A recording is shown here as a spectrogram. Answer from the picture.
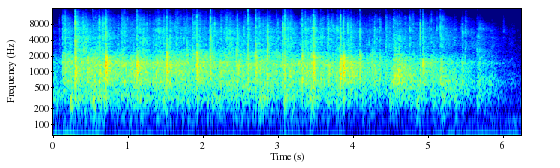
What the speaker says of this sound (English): please join me in a round of applause for the Childers and Dietz families.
